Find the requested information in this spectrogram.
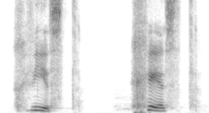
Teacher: Looks like an X, but it doesn't make a X sound. It's a scratchy sound from the back of your throat.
